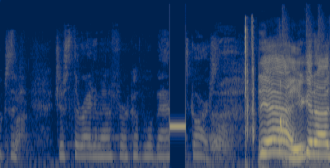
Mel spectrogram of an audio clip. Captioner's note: beep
